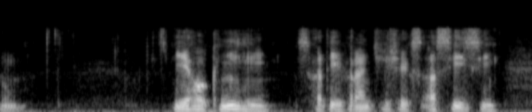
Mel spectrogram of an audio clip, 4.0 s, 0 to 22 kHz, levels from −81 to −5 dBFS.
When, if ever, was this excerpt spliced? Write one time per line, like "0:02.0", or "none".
0:02.2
